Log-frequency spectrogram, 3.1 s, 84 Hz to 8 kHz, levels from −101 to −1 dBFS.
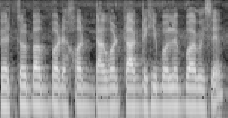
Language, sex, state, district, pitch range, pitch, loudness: Assamese, male, Assam, Kamrup Metropolitan, 135-140 Hz, 140 Hz, -20 LUFS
